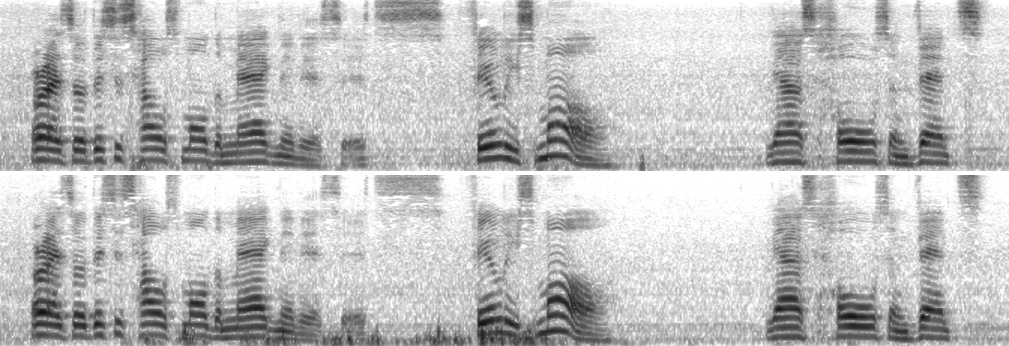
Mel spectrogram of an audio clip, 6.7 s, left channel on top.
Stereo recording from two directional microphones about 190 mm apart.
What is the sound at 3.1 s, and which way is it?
Speech, 15° right (ahead or behind).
